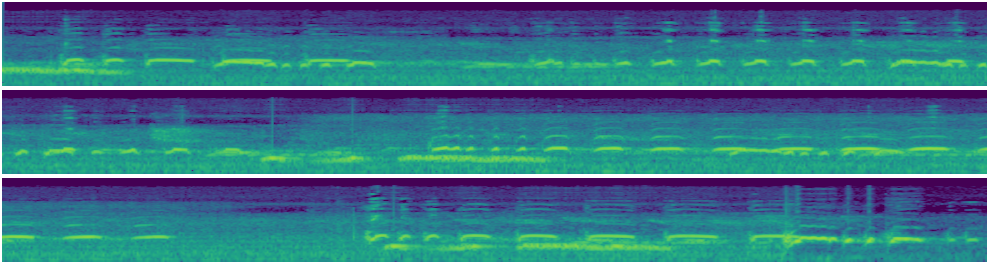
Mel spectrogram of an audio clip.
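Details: Local zebra doves singing freely as a lure to prompt other doves to sing. Rolling low coos lead into rapid, regularly repeated bright cooing notes, repeating in several phrases.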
